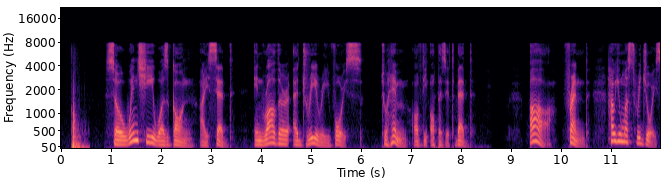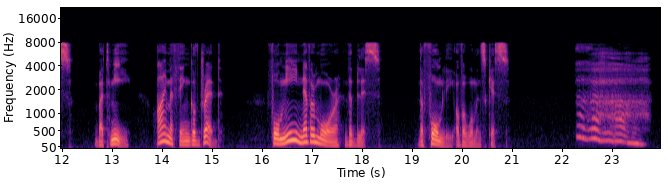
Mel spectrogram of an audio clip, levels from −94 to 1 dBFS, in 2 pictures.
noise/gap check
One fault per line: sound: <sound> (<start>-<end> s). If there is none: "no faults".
sound: thud (0.2-0.6 s)
sound: sigh (22.3-23.8 s)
